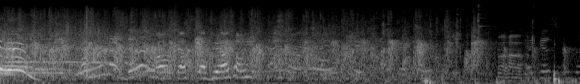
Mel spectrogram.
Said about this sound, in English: All right, let's give table one a round of applause.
